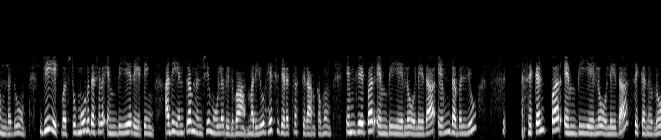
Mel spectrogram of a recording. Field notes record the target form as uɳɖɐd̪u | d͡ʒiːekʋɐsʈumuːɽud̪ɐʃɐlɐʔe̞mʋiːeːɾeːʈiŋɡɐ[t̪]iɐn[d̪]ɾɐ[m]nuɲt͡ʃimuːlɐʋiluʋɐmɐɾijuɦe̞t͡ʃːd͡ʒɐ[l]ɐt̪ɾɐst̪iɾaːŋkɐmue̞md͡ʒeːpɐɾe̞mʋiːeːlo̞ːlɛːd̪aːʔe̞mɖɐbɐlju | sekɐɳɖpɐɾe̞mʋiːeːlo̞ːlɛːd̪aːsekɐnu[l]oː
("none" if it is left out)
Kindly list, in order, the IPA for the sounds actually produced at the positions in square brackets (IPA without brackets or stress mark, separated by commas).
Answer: d̪, t̪, m, ɽ, l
